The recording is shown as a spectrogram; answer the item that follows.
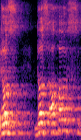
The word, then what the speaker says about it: Dos Ojos: You connected the, and I apologise if I butcher this pronunciation, the Sakaktun and the Dos Ojos. – It's the Dos Ojos, which means two eyes in Spanish.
